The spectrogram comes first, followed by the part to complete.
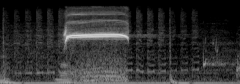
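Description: One short blast on a sports whistle, a steady high-pitched tone lasting just over half a second, starting about half a second in: the signal that the kick may be taken.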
